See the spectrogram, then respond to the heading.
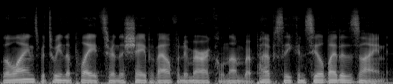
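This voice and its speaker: A man's voice: sits low, steady tone, racing, slight background noise. A man hosting a let's-play, reading game text as a narrator and adding casual commentary.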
